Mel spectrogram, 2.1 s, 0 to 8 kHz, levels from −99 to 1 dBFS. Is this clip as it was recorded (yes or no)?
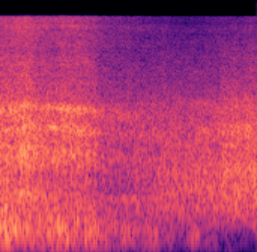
no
